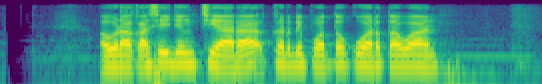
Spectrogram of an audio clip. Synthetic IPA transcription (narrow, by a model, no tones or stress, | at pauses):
ʔauɾakasid͡ʒɨŋt͡ʃiaɾakɨrdipɔt̪ɔkuwart̪awan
